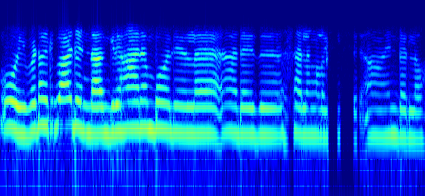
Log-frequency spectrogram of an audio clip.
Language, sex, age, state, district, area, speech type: Malayalam, male, 30-45, Kerala, Wayanad, rural, conversation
